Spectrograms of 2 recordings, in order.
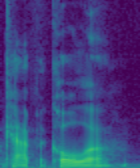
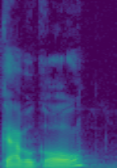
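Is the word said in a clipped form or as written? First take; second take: as written; clipped. First: The word is said fully, as it is spelled. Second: The word is said in a short, clipped form. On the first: This is how the word is read from its spelling. "Because I'm American and that's how I read it" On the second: This is how a relative taught the word. "my aunt told me it's pronounced gabagol"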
